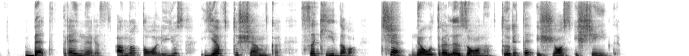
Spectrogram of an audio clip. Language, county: Lithuanian, Klaipėda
